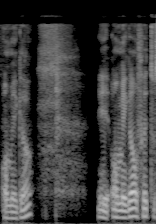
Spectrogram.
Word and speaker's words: oméga: ça cette cette lettre c'est une lettre grecque qui qu'on prononce Oméga et ωé en fait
